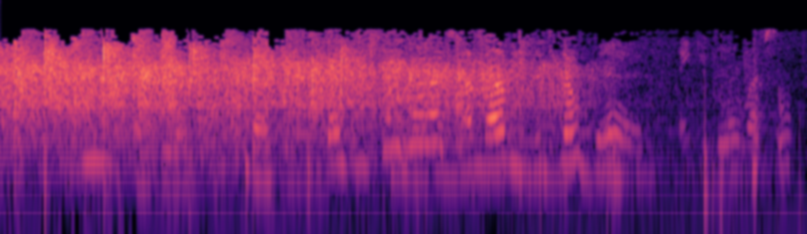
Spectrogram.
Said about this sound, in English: Well, you guys, give these ladies a huge round of applause. Thank you.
